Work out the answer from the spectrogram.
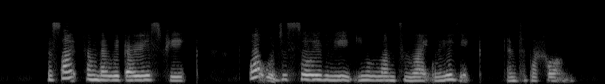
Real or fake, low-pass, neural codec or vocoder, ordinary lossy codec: fake; 7.2 kHz; codec, 16 kHz, 0.5 kbps, FreqCodec, smaller model; Opus, 24 kbps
